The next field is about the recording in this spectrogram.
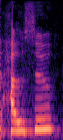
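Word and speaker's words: Hausu: So kind of like with the stuff you'd see in Houseu. I didn't want to watch that. It's a really old, weird Japanese horror movie called House, but they pronounce it Houseu.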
